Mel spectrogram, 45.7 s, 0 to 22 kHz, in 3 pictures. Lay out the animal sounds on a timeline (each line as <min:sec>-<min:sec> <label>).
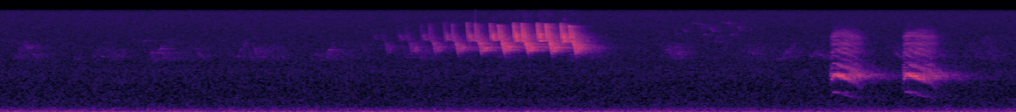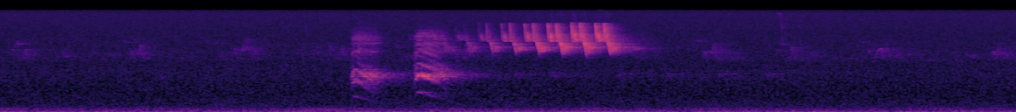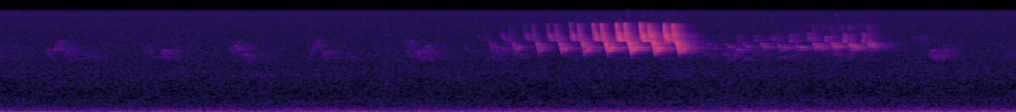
0:00.0-0:45.7 Red-eyed Vireo (Vireo olivaceus)
0:05.3-0:09.4 Ovenbird (Seiurus aurocapilla)
0:10.0-0:11.4 Golden-crowned Kinglet (Regulus satrapa)
0:12.2-0:14.6 American Crow (Corvus brachyrhynchos)
0:20.3-0:22.3 American Crow (Corvus brachyrhynchos)
0:22.0-0:24.8 Ovenbird (Seiurus aurocapilla)
0:37.3-0:43.7 Ovenbird (Seiurus aurocapilla)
